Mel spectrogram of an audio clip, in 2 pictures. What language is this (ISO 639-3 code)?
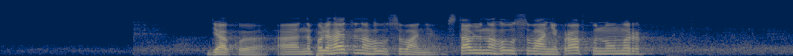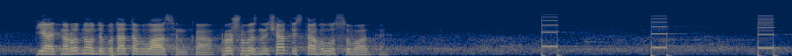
ukr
